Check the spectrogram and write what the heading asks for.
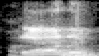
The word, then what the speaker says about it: Daane: Just I've learned it's actually, it's pronounced Daane, but I've heard so many versions.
